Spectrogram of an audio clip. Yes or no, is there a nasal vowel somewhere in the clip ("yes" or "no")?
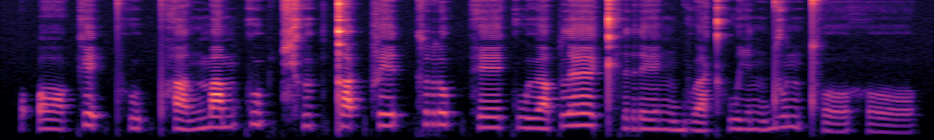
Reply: no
